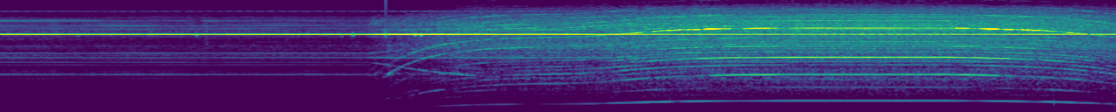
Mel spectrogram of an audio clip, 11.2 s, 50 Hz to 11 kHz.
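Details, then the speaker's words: Milwaukee rotary tool starting up: a steady high whine at about 3900 Hz, the electronic speed control's carrier frequency, under a lower fan tone that rises as the motor spins up. Normal PWM motor whine. "that's that high pitched wine you can hear when you start up tools that have that kind of control that have electronic control"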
